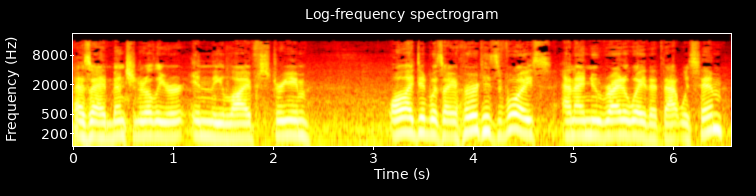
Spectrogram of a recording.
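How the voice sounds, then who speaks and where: A man with a Queens accent and a fairly high voice chats casually to livestream viewers, often repeating himself. He is outdoors on a city sidewalk, with clear traffic noise behind him. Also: steady tone, normal speed. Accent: Queens New York. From Queens, New York City. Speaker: livestream host. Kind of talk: casual walking livestream chat. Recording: noisy city street with traffic. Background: street ambience and passing cars.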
